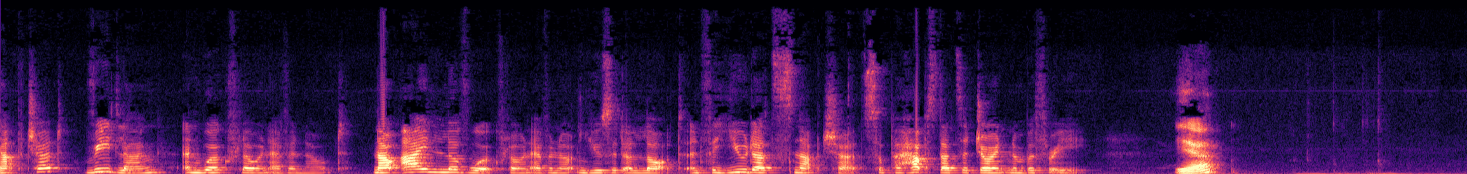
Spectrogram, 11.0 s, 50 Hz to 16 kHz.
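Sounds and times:
speech: 0:00.0 - 0:08.2, 0:08.8 - 0:09.3
low hum: 0:00.0 - 0:10.9
typing on a computer keyboard: 0:09.7 - 0:10.5.

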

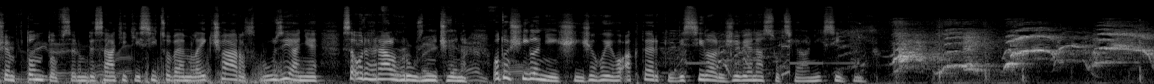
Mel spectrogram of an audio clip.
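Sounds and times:
speech: 0:00.0 - 0:09.5
people screaming in a supermarket: 0:08.8 - 0:11.5.

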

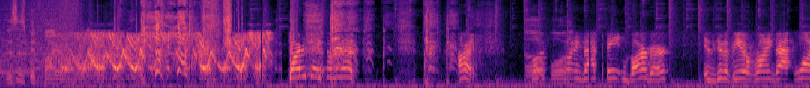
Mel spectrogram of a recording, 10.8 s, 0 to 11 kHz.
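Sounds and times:
speech: 0:00.1 - 0:04.9, 0:06.1 - 0:10.7
siren wailing: 0:00.7 - 0:03.8
laughter: 0:01.7 - 0:06.2.

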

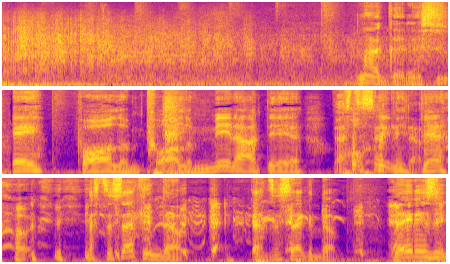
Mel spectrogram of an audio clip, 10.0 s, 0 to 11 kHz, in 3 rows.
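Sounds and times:
bomb explosion sound effect: 0:00.0 - 0:03.4
speech: 0:02.6 - 0:10.0
laughter: 0:05.9 - 0:10.0.

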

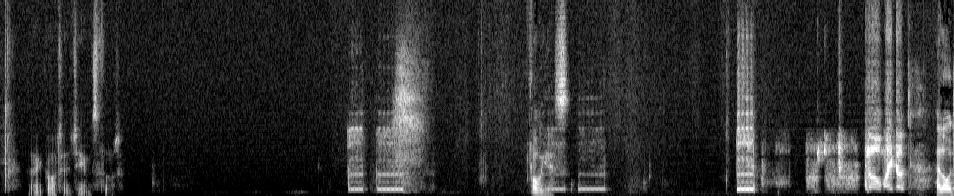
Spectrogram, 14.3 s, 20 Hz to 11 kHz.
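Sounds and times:
speech: 0:00.4 - 0:01.9, 0:08.0 - 0:08.6, 0:13.4 - 0:14.3
electronic telephone keypad dialing tones: 0:05.2 - 0:05.9, 0:08.3 - 0:09.2, 0:11.0 - 0:11.4.

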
